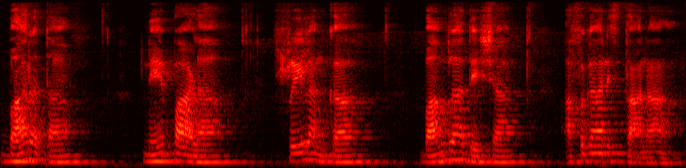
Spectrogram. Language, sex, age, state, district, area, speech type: Kannada, male, 18-30, Karnataka, Shimoga, rural, spontaneous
